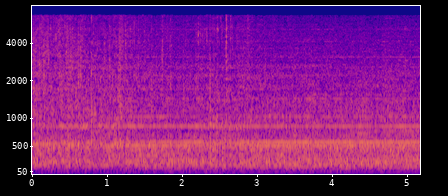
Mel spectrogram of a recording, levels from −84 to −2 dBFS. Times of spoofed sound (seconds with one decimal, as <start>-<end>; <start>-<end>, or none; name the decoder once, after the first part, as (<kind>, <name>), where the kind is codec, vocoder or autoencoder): 0.0-1.2 (vocoder, WaveNeXt); 2.3-2.8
